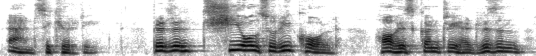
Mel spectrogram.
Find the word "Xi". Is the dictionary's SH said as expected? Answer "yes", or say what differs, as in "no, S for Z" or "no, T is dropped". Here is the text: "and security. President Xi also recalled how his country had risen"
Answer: yes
